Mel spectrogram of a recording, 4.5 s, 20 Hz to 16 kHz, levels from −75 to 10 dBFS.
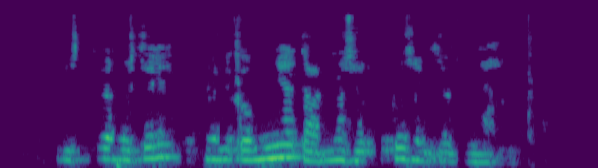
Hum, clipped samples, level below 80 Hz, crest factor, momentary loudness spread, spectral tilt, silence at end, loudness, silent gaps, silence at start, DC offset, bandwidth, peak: none; under 0.1%; -52 dBFS; 18 dB; 15 LU; -5.5 dB/octave; 0.75 s; -24 LUFS; none; 0.45 s; under 0.1%; 11.5 kHz; -8 dBFS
